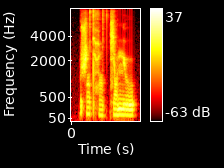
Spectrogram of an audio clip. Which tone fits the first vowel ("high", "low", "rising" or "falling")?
high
